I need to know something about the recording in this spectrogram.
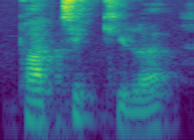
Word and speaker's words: particular: of a long word for example here I can see part but it's not part particular it's more like partic particular particular particular okay so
